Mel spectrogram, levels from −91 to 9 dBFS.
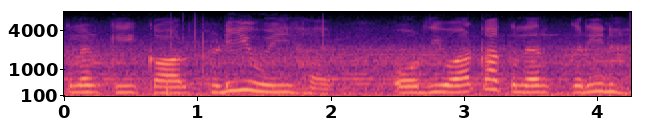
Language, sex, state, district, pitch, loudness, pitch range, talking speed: Hindi, male, Haryana, Charkhi Dadri, 225 Hz, -16 LUFS, 205-235 Hz, 170 wpm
